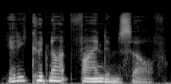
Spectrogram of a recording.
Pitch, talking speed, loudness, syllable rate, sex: 130 Hz, 210 wpm, -17 LUFS, 4.4 syllables/s, male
